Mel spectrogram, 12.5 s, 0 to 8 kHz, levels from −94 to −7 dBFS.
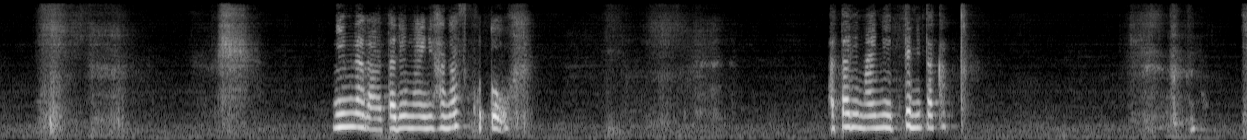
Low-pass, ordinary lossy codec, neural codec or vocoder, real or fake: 7.2 kHz; none; codec, 44.1 kHz, 2.6 kbps, SNAC; fake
